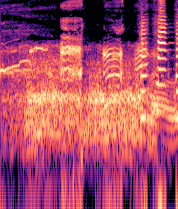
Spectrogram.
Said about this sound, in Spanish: la bocina de esas, como la de los hermanos Martin, de los manuales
